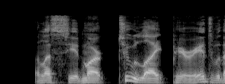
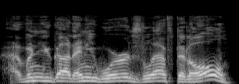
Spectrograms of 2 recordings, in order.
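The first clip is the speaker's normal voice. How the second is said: high, louder pleading question; 7 semitones higher, 3 dB louder than usual. A narrator's reading. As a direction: beg for one more word. Bill pleading to silence.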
